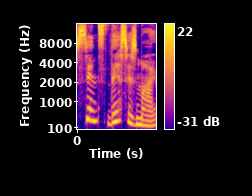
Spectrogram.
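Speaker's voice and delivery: ordinary delivery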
